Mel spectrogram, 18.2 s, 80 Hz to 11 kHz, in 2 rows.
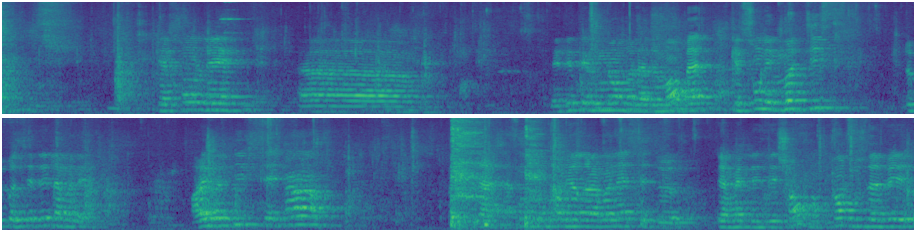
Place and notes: Centre, Ottignies-Louvain-la-Neuve, Belgique - A course of economy
In the big Agora auditoire, a course of economy.
Ottignies-Louvain-la-Neuve, Belgium, 11 March, 14:15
